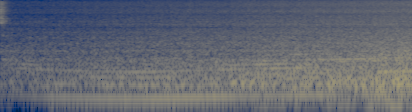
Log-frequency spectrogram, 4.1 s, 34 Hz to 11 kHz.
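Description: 2009 Smart Fortwo Passion's small 70-horsepower three-cylinder engine pulling under hard acceleration up a hill, heard from inside the cabin over road rumble. The engine note rises in pitch and grows steadily louder.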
